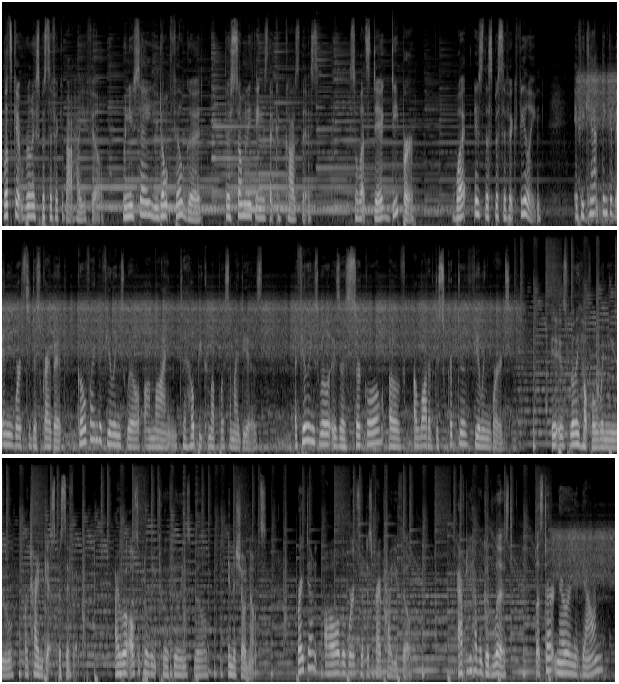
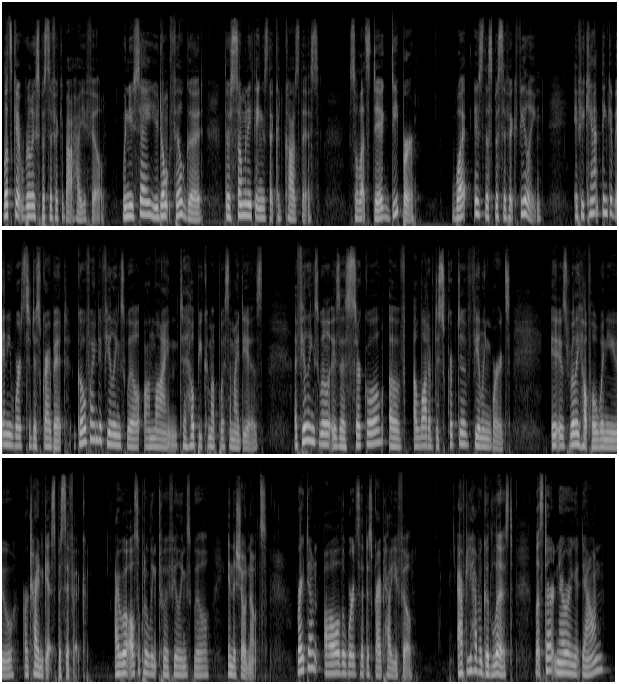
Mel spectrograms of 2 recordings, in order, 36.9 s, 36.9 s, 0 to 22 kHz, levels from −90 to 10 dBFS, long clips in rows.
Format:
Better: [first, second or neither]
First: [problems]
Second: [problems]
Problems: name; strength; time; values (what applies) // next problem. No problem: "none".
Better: second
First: background music; loud; throughout; 9 dB below the speech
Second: none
